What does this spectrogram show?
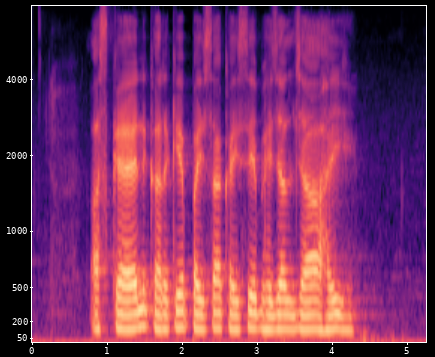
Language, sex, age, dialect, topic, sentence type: Magahi, male, 36-40, Central/Standard, banking, question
